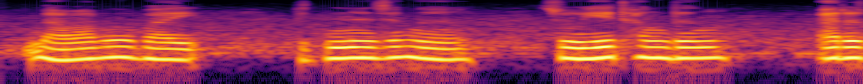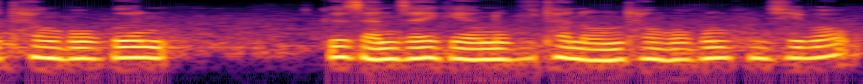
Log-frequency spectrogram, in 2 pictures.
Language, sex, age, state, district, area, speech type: Bodo, female, 45-60, Assam, Kokrajhar, rural, spontaneous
